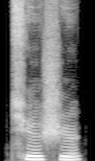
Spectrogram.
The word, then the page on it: 缺失: quē shī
